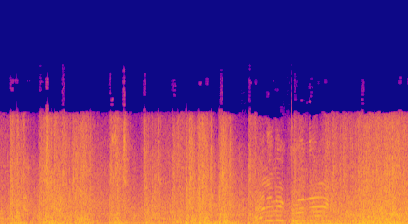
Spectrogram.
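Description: A submachine gun fires a short burst close by.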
